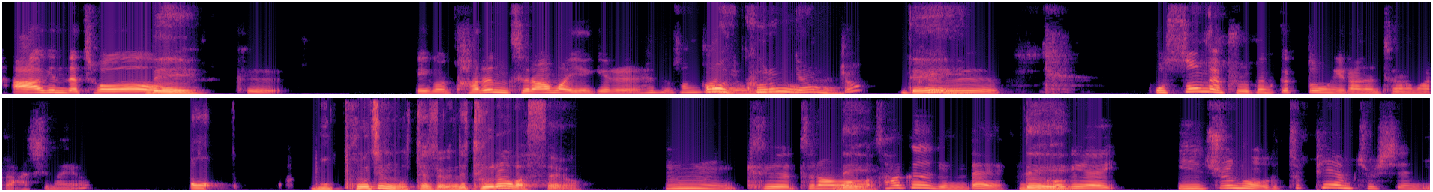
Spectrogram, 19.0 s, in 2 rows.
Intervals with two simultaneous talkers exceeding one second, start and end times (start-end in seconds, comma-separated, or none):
4.7-6.5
